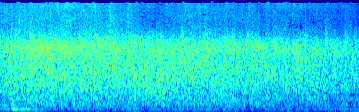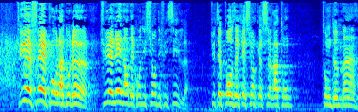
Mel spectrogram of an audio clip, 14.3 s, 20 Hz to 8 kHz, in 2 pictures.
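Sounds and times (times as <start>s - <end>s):
church congregation applauding: 0.0s - 8.4s
speech: 7.6s - 14.3s.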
